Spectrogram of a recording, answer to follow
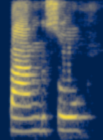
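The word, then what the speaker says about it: Pangong Tso: वो वही है पंगस पंग सोक लेक ठीक है जहां पर टी जो है वो साइलेंट रहता है ये ऐसी लेके कि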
